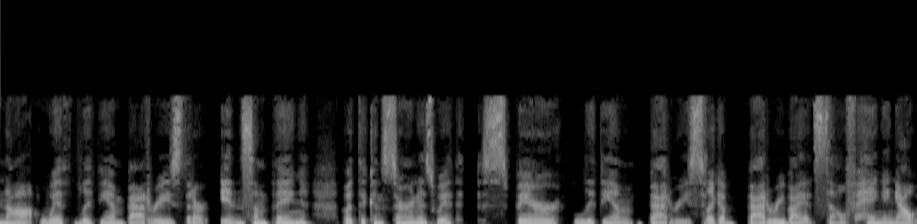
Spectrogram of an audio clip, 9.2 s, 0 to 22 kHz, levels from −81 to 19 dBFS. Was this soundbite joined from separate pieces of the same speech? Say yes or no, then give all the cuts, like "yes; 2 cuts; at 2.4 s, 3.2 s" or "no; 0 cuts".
yes; 1 cut; at 7.0 s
